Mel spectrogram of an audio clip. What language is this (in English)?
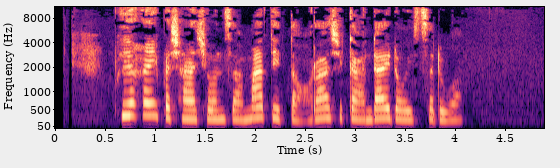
Thai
